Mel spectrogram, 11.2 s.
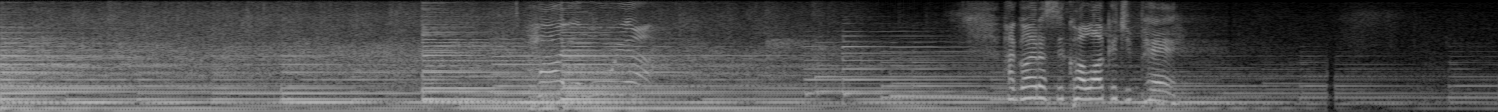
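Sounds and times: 
audience applauding: 0.0s - 7.2s
speech: 7.6s - 9.0s.

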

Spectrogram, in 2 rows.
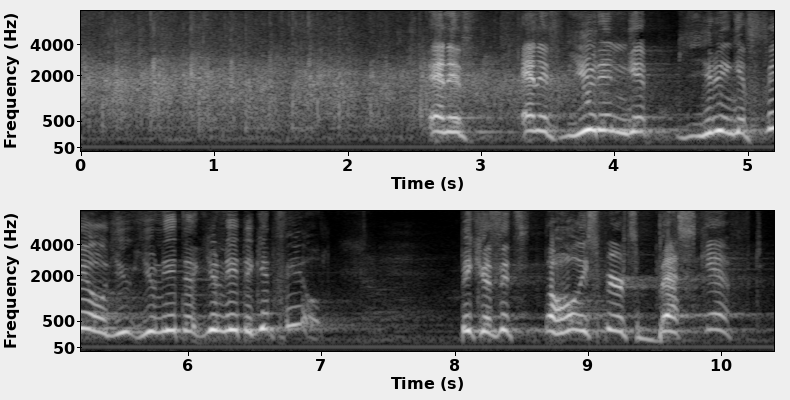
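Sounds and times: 
audience clapping in praise: 0.0s - 4.2s
speech: 2.6s - 7.1s, 8.0s - 10.2s.

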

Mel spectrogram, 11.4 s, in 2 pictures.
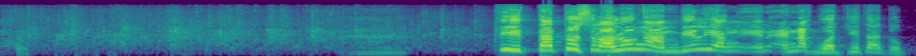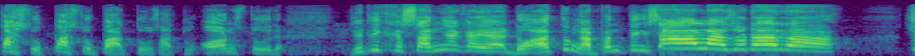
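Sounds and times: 
audience applause: 0.0s - 3.2s
speech: 0.1s - 0.3s, 2.2s - 11.4s.

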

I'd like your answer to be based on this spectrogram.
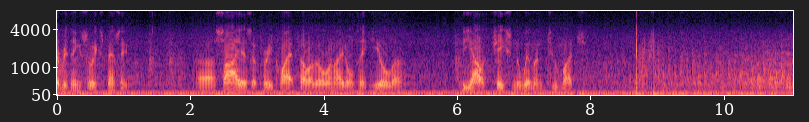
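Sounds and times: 
speech: 0.0s - 1.2s, 2.1s - 5.3s, 6.0s - 8.0s
helicopter flying overhead: 0.0s - 11.0s.

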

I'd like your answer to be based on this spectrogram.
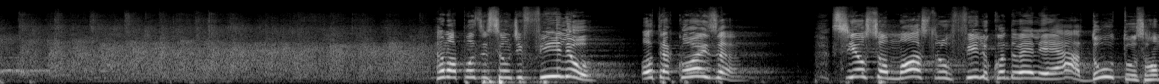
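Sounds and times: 
audience applause: 0.0s - 4.4s
speech: 4.4s - 7.5s, 8.2s - 11.5s.

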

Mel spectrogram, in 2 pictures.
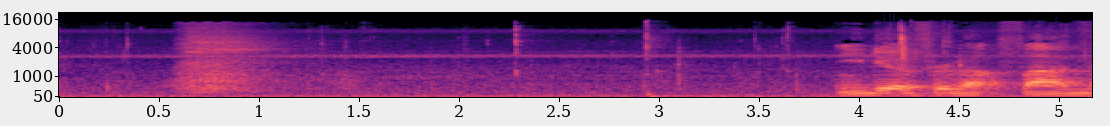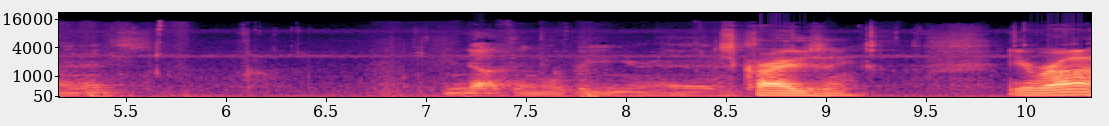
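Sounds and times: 
deep breath: 0.5s - 1.2s, 9.4s - 9.9s
speech: 3.9s - 5.7s, 7.1s - 9.3s, 9.9s - 10.3s.

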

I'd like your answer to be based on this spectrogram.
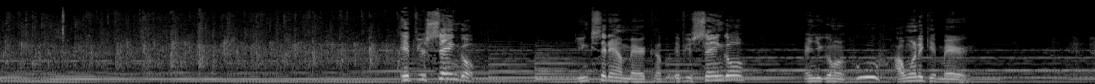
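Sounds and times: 
crowd applauding: 0.0s - 4.8s
speech: 4.0s - 4.9s, 5.8s - 9.8s.

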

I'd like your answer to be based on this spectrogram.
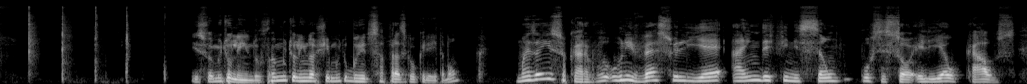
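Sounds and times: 
clapping: 0.0s - 1.4s
speech: 1.9s - 10.2s.

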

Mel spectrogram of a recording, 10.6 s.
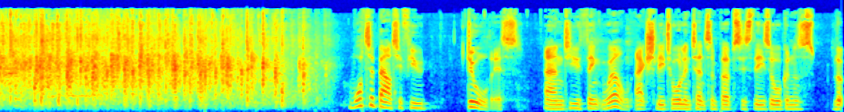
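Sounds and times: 
audience round of applause: 0.0s - 4.3s
speech: 4.4s - 10.5s.

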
